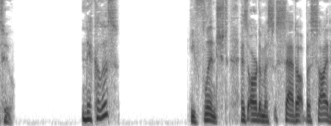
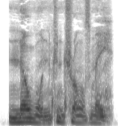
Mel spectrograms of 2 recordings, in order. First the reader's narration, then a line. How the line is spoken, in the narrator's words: he growled in his demon's voice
